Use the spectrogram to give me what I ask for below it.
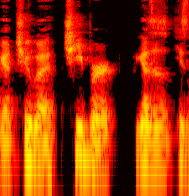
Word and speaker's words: Chuba: Chuba? Yeah, Chuba, he's a good one.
